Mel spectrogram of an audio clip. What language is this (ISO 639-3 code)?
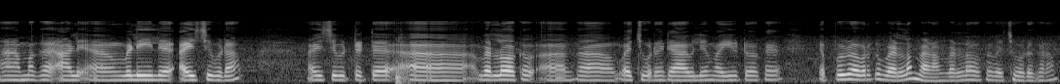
mal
